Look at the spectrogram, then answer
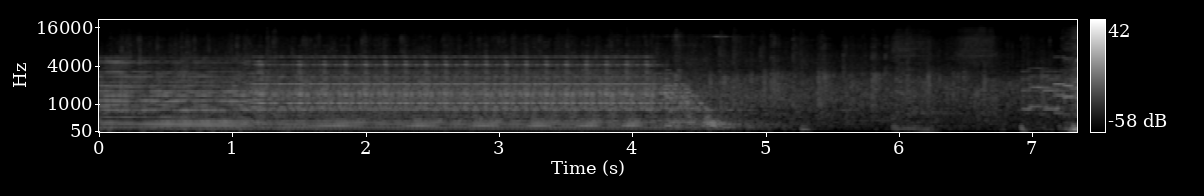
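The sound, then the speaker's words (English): An audience claps their hands in praise to the Lord in a steady, scattered patter that continues after a loud, sustained organ-like chord cuts off midway. “Oh, come on, somebody clap your hand.”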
